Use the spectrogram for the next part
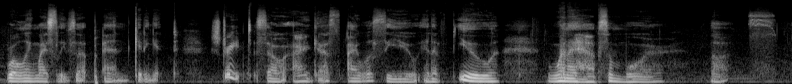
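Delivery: soft whispered aside; whispering to the viewers. Real, not acted. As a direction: hush it like a secret. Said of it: "whispered sign-off to camera".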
